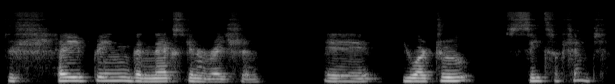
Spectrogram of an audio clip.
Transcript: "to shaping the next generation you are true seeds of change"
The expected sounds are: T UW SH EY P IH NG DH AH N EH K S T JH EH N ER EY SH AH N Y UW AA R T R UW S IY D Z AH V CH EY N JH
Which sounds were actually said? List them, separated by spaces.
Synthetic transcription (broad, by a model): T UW SH EY P IH NG DH AH N EH K S T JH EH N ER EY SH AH N Y UW AA R T UW S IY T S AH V CH EY N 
